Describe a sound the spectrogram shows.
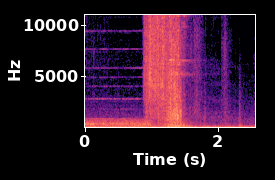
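A machine is struck with a loud bang.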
